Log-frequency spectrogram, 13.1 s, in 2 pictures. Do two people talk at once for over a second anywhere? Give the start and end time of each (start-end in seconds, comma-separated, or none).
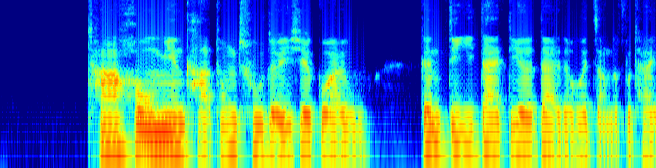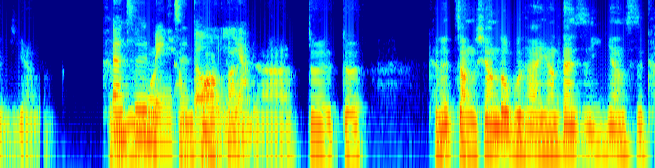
7.7-9.2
